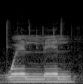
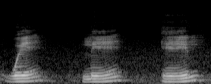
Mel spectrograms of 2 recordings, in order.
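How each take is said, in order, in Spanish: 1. Las dos vocales que se encuentran se unen en una sola sílaba. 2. Cada sílaba se pronuncia por separado, con las vocales separadas. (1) "esta la puedo fusionar en una sola sílaba" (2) "Si yo digo lisa y llanamente en sílabas"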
